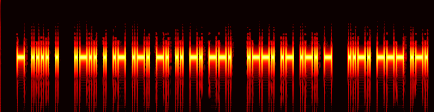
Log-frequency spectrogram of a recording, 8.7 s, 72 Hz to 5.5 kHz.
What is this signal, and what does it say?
Morse code, heard as a keyed tone, about 25 wpm, 600 Hz. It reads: THE LEARNING PART FOR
